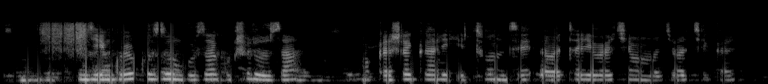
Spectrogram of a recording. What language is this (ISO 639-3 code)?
kin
